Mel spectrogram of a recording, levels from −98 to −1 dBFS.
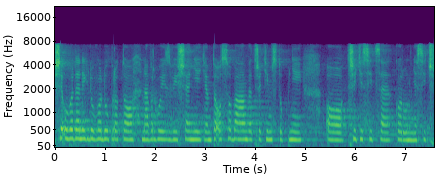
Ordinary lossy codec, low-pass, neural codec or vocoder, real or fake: AAC, 48 kbps; 7.2 kHz; none; real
